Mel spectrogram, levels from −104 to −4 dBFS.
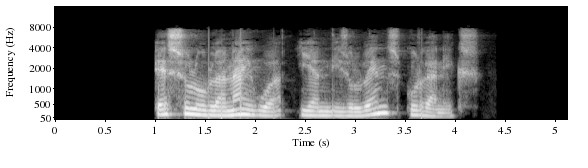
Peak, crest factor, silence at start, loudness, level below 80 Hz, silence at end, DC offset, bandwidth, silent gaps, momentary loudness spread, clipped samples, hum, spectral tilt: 0 dBFS; 16 dB; 1 s; -15 LUFS; -46 dBFS; 0.9 s; under 0.1%; 7.8 kHz; none; 13 LU; under 0.1%; none; -5 dB/octave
